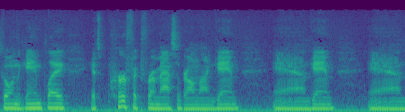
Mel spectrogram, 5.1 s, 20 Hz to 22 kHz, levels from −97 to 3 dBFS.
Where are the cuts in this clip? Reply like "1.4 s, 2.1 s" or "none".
2.3 s, 3.9 s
